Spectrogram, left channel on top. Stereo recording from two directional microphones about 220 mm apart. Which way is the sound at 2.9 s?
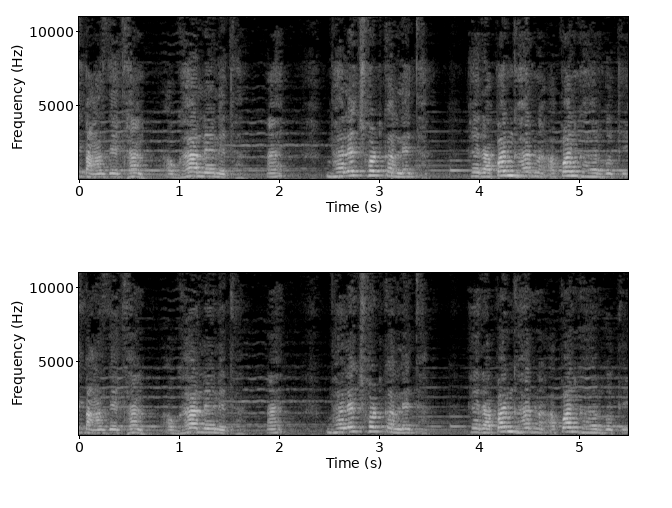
10° left (ahead or behind).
